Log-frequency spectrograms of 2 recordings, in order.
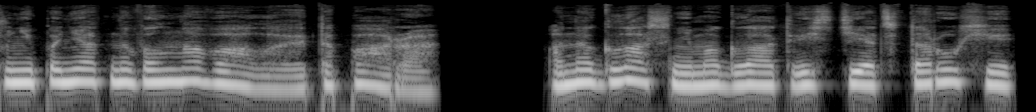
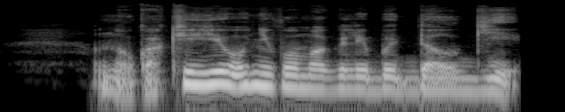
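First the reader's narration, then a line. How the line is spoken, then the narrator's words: Laughing. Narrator (Russian): засмеялся Брюнето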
